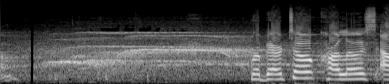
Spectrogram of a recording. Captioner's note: audience cheering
